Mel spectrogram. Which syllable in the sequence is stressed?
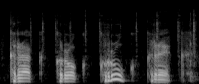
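круг. The stress falls on the third syllable, круг.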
